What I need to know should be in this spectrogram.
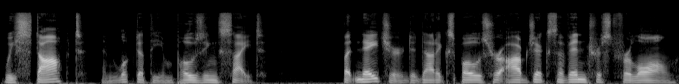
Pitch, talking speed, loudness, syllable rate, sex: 95 Hz, 170 wpm, -22 LUFS, 5.1 syllables/s, male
